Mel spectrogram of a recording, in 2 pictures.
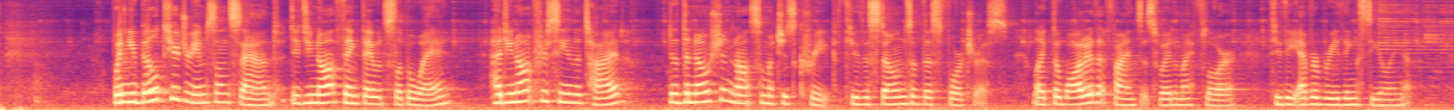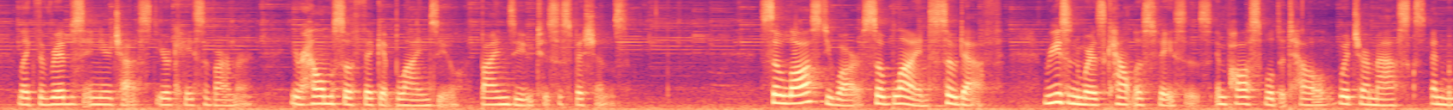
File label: podcast exemplar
